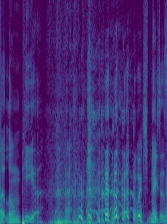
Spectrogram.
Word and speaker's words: lumpia: Is it lumpia?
